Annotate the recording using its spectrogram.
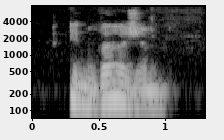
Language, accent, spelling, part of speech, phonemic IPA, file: English, Southern England, inversion, noun, /ɪnˈvɜː.ʃən/, LL-Q1860 (eng)-inversion.wav
- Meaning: 1. The action of inverting 2. The act of being in an inverted state; being upside down, inside out, or in a reverse sequence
